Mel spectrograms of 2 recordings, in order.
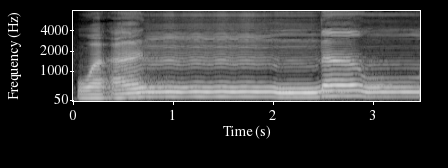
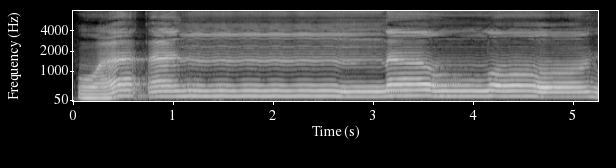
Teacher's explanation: Nun bertasdid, dengungkan cara bacanya selama 2 rakaat ya, namanya gunah.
